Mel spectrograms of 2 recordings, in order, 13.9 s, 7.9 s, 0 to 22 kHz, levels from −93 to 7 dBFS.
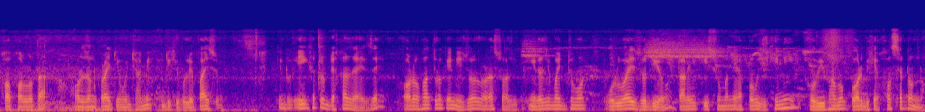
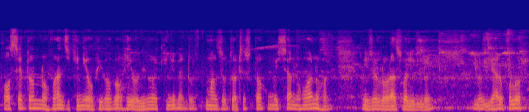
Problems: constant background noise, background conversations at intervals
